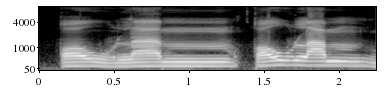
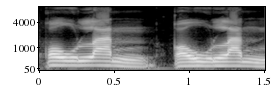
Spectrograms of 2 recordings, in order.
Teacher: Yang dimasukkan itu apanya gitu kan? Yang dimasukkan itu adalah bunyi tanwinnya, kita masukkan ke huruf mim, melebur ke huruf mim. Sehingga ini kita baca qaulam, qaulam, jangan dibaca qaulan, qaulan jangan, tapi dibaca qaulam, menggunakan mim, qaulam. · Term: idgham bi gunnah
